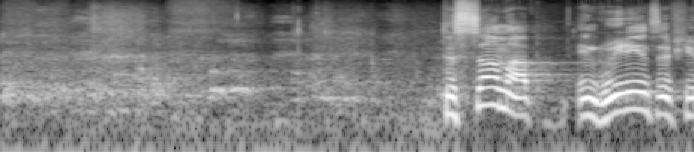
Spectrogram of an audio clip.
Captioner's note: laughter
